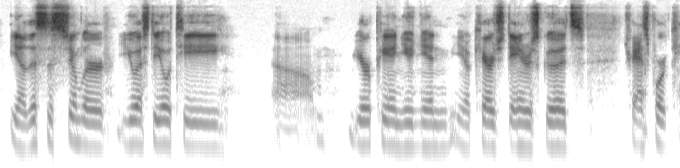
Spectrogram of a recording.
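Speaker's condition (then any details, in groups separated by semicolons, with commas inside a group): No condition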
